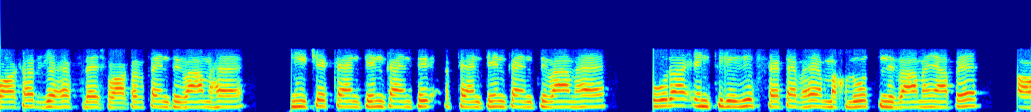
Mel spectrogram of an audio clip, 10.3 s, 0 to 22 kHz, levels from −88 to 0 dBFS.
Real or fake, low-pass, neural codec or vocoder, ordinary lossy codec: real; 3.6 kHz; none; none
